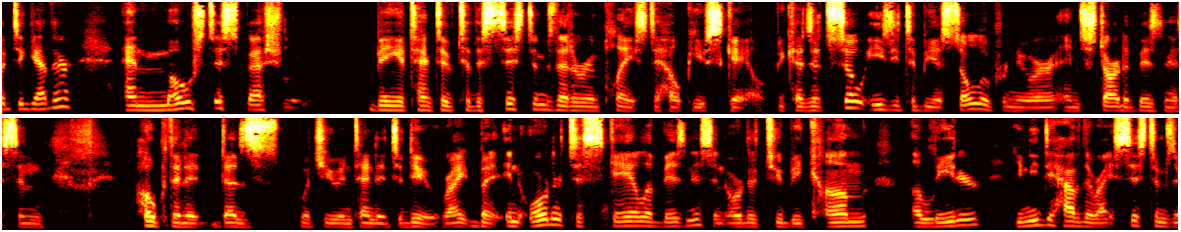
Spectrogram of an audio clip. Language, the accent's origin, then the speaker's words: English; New Mexico, United States; I born and raised in New Mexico.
